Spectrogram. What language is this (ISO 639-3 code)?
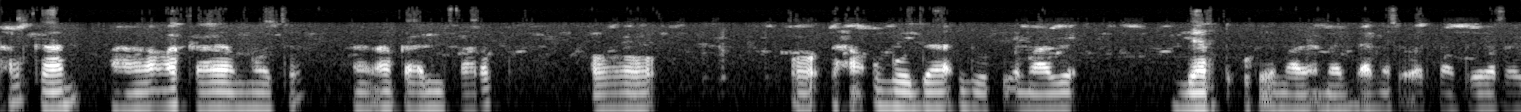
som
